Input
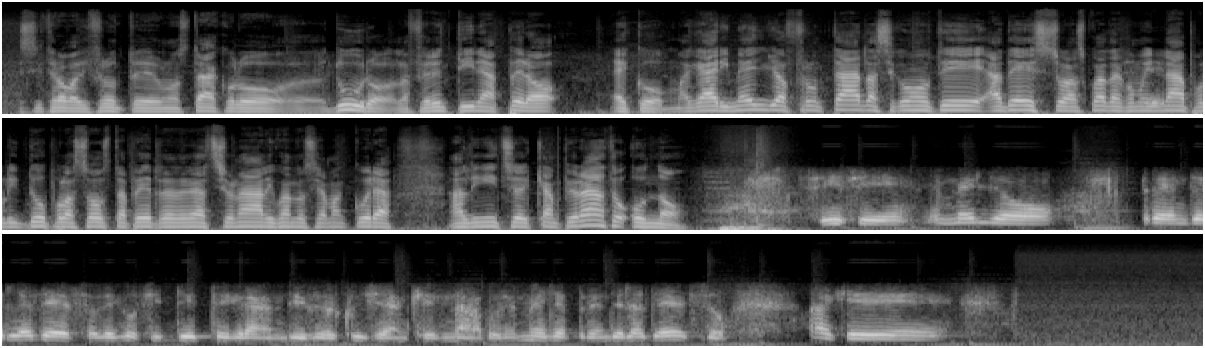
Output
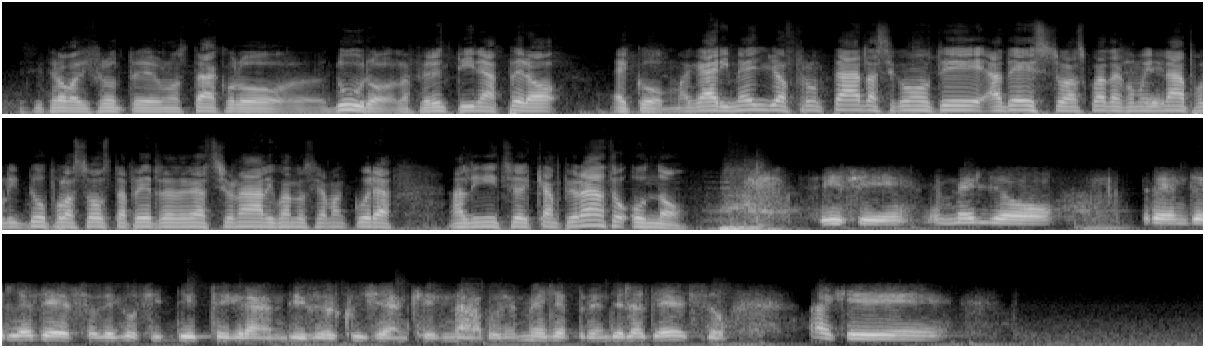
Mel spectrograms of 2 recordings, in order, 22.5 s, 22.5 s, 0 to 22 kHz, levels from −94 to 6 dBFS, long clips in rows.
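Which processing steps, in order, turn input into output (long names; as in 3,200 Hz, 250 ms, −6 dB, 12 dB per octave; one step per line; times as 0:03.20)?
low-pass that shuts in the quiet parts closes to 400 Hz, open at −16 dBFS
high shelf with overshoot 4,900 Hz −11.5 dB, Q 1.5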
